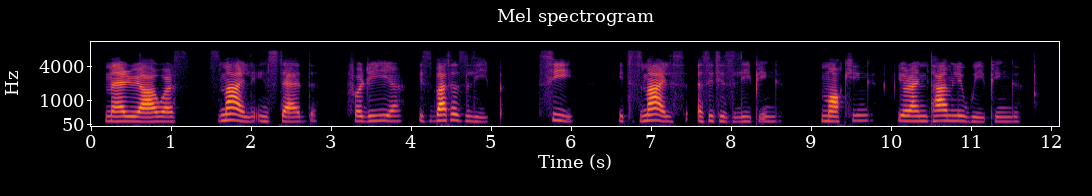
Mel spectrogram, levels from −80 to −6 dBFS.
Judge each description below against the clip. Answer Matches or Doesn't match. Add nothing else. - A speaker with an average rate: Doesn't match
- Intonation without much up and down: Matches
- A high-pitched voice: Matches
